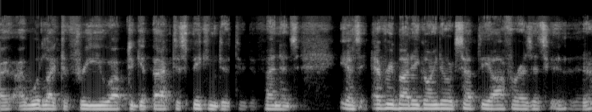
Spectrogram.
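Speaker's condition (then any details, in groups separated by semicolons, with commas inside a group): No condition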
